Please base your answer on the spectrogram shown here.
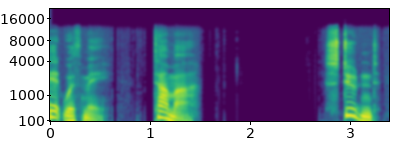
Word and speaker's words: tämä: Tama.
